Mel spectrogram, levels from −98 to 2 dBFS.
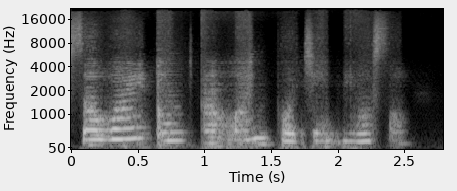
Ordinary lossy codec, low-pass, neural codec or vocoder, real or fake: none; none; codec, 44.1 kHz, 0.9 kbps, DAC; fake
